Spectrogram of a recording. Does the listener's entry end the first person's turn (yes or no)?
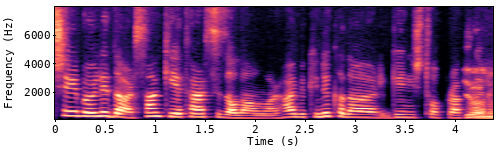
yes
